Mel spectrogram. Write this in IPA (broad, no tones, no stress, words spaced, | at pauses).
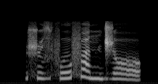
ʂyzfɤfa nd͡ʒɔ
